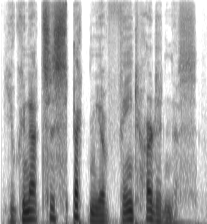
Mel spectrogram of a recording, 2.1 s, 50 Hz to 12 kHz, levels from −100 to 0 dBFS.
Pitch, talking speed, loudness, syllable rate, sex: 100 Hz, 205 wpm, -20 LUFS, 5.8 syllables/s, male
